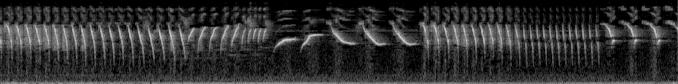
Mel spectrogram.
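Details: Canary song used as a master recording for training other birds: a rapid, steady high trill, then a few slower down-slurred whistled notes, then the fast trill again, with sharp upswept notes at the end.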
